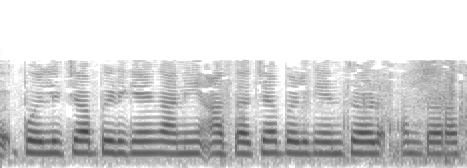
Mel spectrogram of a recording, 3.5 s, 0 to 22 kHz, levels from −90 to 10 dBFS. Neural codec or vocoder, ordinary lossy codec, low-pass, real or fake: none; MP3, 24 kbps; 7.2 kHz; real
